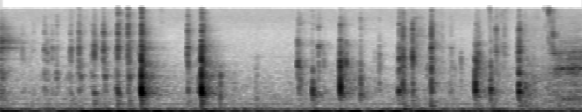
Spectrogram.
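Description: Computer keyboard being typed on: a run of irregular key clicks as a short terminal command is entered.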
